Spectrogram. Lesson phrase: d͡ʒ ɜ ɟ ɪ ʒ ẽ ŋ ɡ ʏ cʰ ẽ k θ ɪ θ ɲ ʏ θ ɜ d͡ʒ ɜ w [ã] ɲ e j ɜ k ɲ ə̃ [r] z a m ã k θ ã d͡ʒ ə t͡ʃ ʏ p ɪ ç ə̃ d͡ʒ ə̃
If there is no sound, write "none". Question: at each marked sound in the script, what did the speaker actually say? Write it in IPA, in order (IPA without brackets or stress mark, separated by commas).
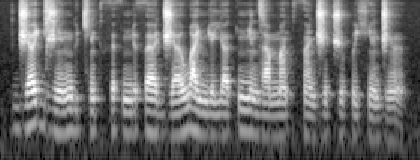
a, n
